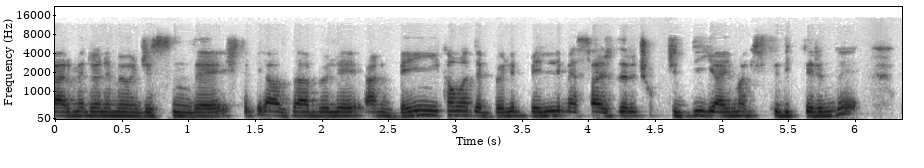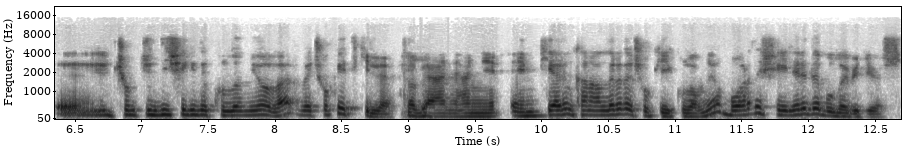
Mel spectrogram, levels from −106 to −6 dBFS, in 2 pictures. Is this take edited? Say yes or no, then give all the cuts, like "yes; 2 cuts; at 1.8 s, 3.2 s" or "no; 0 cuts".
yes; 3 cuts; at 3.1 s, 3.5 s, 6.8 s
